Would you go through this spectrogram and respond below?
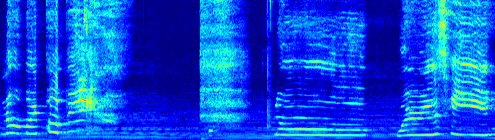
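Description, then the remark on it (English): A voice imitates a dog's quiet whimpering: several high, nasal whines, a couple of short ones, then a long steady whine and a rising, wavering one near the end. “Sort of the sound of a quiet whimper from a dog.”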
